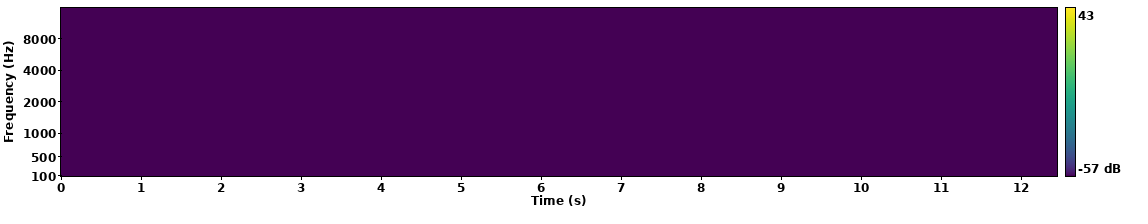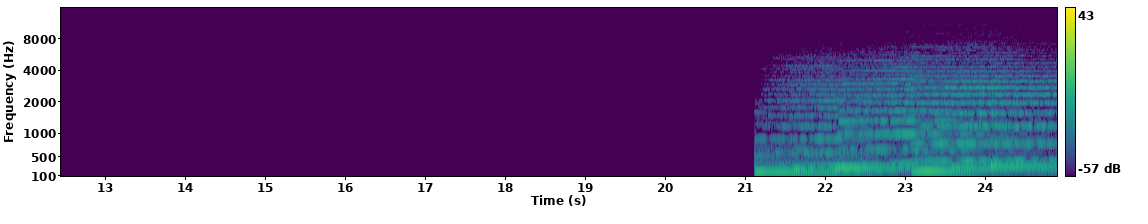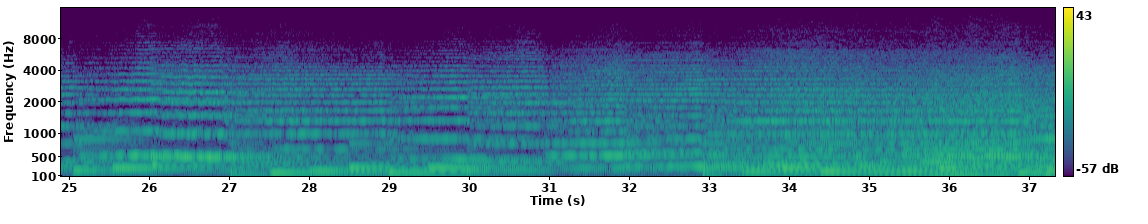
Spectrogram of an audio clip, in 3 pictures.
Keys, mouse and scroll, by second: 1.0 3, 2.9 click, 4.1 Delete, 4.8-6.6 scroll down 1, 9.2 scroll up 1, 11.4 click, 14.6 e, 20.7 click, 24.3 KP_1, 24.9 KP_Enter, 27.0 click, 31.9 KP_2, 33.4 KP_Enter, 34.6 right click, 36.2 click, 37.1-37.3 scroll down 1.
